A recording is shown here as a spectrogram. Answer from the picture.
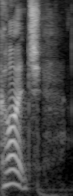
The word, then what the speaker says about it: conch: I was talking about how these people were stranded and they ate a bunch of, as I said, conch, because that's how it's spelled. But thank you to Tim in South Florida who was able to right my ship. It's called conch. But it is spelled conch.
